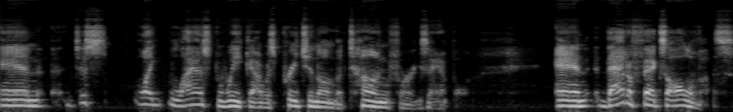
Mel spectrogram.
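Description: A man with a fairly high pitch speaks in a passionate tone, somewhat breathy, with lively intonation and big swings in loudness, the sound dry and close with no echo over a quiet background. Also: fairly slow pace. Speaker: pastor. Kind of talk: casual chat.

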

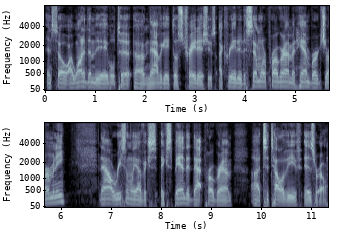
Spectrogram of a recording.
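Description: Over a quiet background, a man with a plain, everyday voice and fairly low pitch speaks at a moderate pace. His loudness stays very even, and the sound is dry and close, with no echo. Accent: American. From US Northeast, Pittsburgh. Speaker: law school dean. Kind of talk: interview.

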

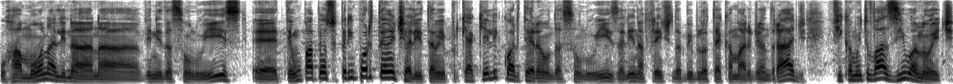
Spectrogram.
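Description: With an ordinary speaking voice at medium pitch, a man talks at a fairly quick pace with lively intonation and hardly any pauses, the sound dry and close with no echo. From Brazil, São Paulo city. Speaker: journalist, entrepreneur. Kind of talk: casual chat. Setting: studio.

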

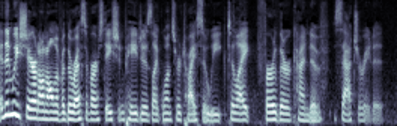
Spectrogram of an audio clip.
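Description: A woman at a very fast pace with hardly any pauses, medium pitch, ordinary pitch variation and vocal fry, against a quiet background. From Arkansas. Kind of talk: casual chat. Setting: studio.

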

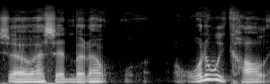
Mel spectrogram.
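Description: A man with a Southern US accent speaks at a fairly slow pace and medium pitch. His pitch variation is ordinary, and the sound is dry and close with no echo. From US South. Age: 70s. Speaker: company chief executive. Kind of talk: interview.

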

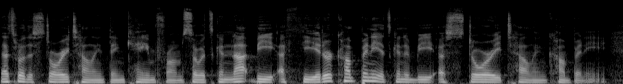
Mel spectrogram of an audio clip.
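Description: A man speaks with an unremarkable speaking voice in an American accent, at medium pitch and a fairly quick pace with ordinary pitch variation. The sound is dry and close with no echo, on a very clean recording with a silent background. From Minneapolis, US Midwest. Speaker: playwright. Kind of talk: live panel discussion. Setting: live event with audience.

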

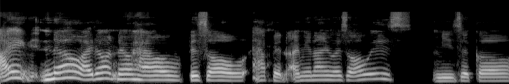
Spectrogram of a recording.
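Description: Speaking with an American accent and lively intonation, a woman goes at a fairly slow pace over a quiet background with a dry, close sound with no echo. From New Jersey, US. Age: 60s. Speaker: musician and bass player.

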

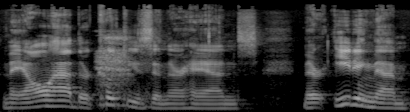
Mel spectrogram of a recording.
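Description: A man with an American accent has a plain, everyday voice. It sits fairly high in pitch, with ordinary variation. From New England, near Boston. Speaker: podcast host. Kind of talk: casual interview.

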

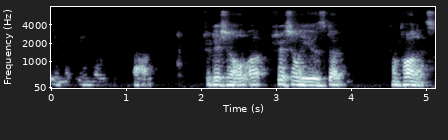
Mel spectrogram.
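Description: This man talks at a moderate pace in a medium pitch, his somewhat breathy voice held to a monotone, flat intonation. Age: 70s. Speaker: startup CEO. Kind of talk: interview. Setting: video call. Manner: halting, many repeated words.

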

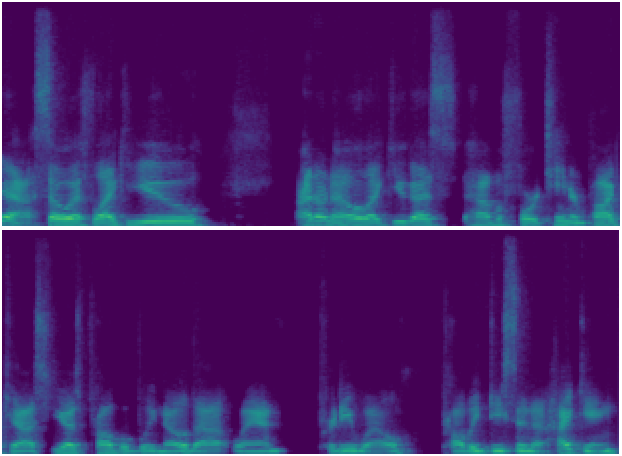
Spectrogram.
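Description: Fairly even intonation marks a man's normal speaking voice. He has a fairly high pitch and a fairly slow pace. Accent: American. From Utah. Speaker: author. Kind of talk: interview. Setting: podcast interview.

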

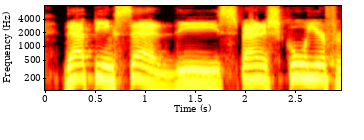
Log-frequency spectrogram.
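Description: Speaking in a New Jersey accent, a man has a bright, sharp tone and ordinary pitch variation at a moderate pace. The recording is very clean, with a silent background. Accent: New Jersey American. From New Jersey, US. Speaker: history podcast host. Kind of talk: history narration.

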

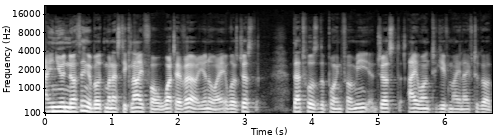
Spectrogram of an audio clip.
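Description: In a French accent, a man talks at a fairly quick clip with flat, monotone intonation on a very clean recording with a silent background. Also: medium pitch for a man. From France, Paris. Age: 50s. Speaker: monk. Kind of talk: interview. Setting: monastery. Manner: halting.

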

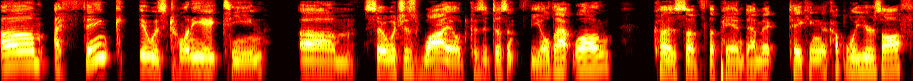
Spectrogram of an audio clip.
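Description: A man with a plain, everyday voice and an American accent speaks at a fairly slow pace, fairly high in pitch, with ordinary pitch variation. The recording is very clean with a silent background, and the sound is dry and close with no echo. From southern Maryland, US. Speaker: musician. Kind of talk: casual interview chat. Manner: relaxed, laughs often.

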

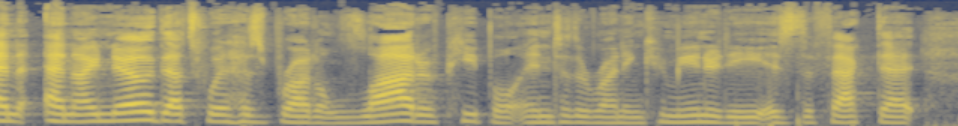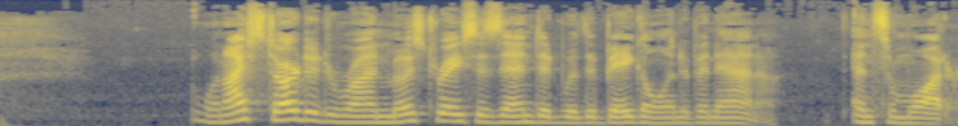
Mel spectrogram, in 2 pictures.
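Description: A woman in an ordinary speaking voice, fairly low-pitched, with ordinary pitch variation and a fairly quick pace. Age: 60s. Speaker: retired science writer and running coach. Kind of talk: casual interview chat.

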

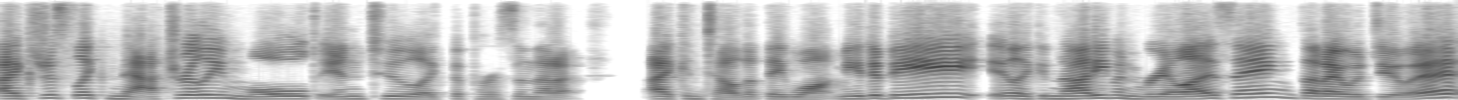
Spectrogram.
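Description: A woman with an unremarkable speaking voice talks at a fairly quick pace with ordinary pitch variation. The background is quiet. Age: 30s. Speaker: podcast co-host. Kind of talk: casual chat.

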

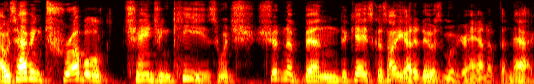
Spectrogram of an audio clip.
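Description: On a very clean recording with a silent background, a man speaks at a fairly quick pace with hardly any pauses. His fairly high pitch swings very widely, with vocal fry. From US Southwest, Albuquerque, New Mexico. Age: 60s. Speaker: session guitarist. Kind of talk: casual chat. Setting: studio.

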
